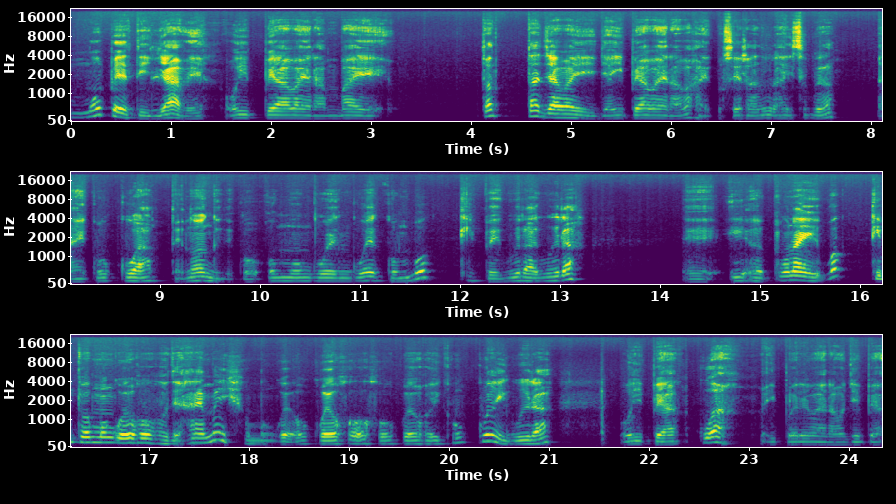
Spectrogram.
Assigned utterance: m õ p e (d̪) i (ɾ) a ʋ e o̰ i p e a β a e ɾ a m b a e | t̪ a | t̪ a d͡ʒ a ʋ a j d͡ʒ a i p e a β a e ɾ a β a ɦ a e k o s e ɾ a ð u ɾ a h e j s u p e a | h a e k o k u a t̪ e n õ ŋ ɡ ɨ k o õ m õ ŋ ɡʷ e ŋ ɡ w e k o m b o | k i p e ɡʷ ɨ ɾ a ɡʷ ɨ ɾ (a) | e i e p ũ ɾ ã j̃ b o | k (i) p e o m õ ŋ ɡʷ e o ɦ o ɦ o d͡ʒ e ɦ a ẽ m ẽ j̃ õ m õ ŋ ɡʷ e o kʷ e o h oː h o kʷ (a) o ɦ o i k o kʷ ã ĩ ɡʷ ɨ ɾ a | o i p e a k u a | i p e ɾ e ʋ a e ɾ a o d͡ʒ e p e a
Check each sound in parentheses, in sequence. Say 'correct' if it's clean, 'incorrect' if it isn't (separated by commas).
incorrect, incorrect, correct, correct, incorrect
